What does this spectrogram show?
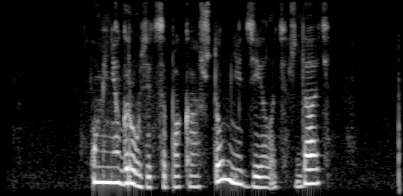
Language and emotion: Russian, sad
